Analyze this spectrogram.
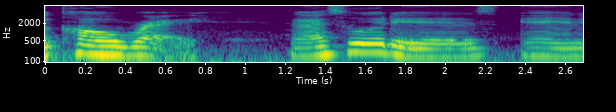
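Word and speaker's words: Wray: Well, I can't find it, but it's a song by Nicole Ray. And Ray is spelled W-R-A-Y.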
